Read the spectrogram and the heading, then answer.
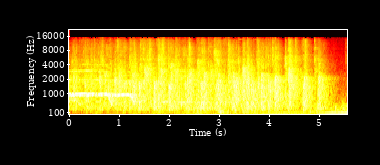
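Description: Audience applause welcoming a performer on stage: a dense, steady stretch of many claps at even loudness, with no voices.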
